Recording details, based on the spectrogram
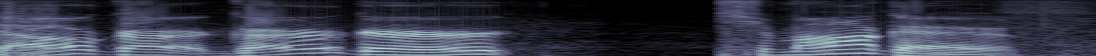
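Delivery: put-on Australian accent. Naming the ability, the speaker says it in an Australian accent. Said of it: "That's my Australian accent".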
